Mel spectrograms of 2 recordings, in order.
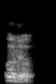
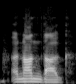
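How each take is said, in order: First: "Udug" with clear oo vowel, no n; correct pronunciation. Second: "undug" with an n, un-dug; mispronounced. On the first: Shown as a demonstration. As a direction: say "Udug" as oo-dug. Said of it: "you mean udug". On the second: Retold or imitated. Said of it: "you were saying undug".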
